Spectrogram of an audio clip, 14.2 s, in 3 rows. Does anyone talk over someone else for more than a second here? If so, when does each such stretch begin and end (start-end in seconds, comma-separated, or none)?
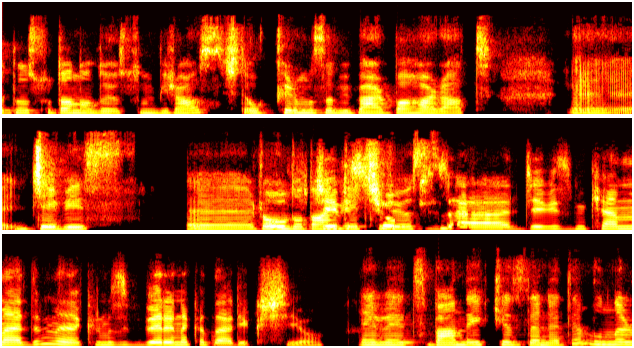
6.7-8.2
